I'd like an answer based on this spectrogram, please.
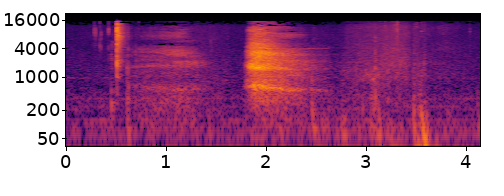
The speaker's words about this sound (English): sorry, that was a yawn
